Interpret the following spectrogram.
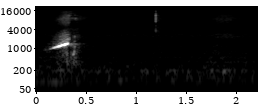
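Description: A single short squeak that sounds like a whistle, rising in pitch and lasting about a quarter second, near the start.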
